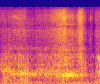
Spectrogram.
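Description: Faint, soft rustle of paper and card as a journaling card is slid into a paper pocket in a handmade journal and the page is pressed down, swelling slightly in the second half.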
